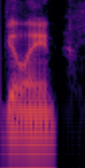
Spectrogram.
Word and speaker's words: Ghislaine: here to talk about uh gelane maxwell or gizlane maxwell whatever you want to say i think it's pronounced gillane uh we're gonna talk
